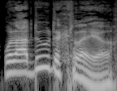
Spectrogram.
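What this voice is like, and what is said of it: Put-on Savannah Georgia Southern accent. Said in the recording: “read this in a Savannah, Georgia accent ... Got to get into character ... That's ... getting into character.”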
